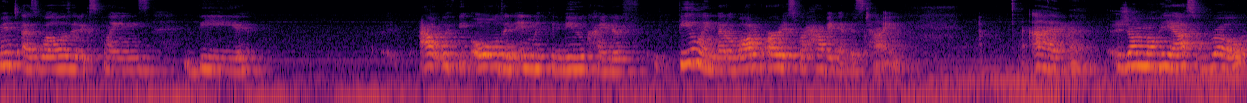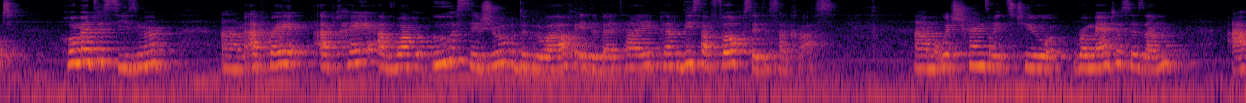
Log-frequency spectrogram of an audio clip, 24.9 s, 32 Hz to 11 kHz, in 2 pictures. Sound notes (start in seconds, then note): 16.3 speaking french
